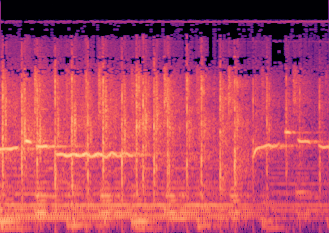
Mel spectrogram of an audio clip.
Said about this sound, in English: Henri leans easily on a lamppost as Jerry twirls into a carefree tap dance.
